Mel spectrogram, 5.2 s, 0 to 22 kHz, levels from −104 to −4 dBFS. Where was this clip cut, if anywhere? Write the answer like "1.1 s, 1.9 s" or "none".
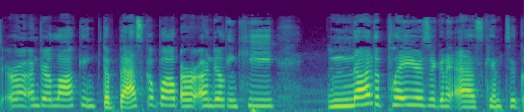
1.0 s, 1.8 s, 2.2 s, 3.7 s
